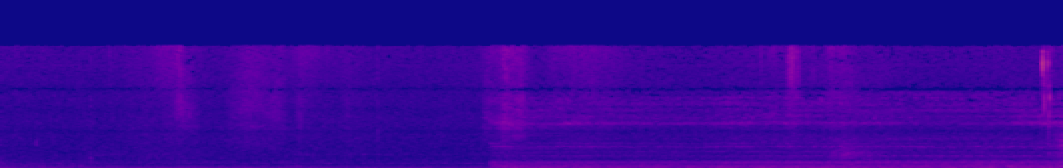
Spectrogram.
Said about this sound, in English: The plane's engine began to rev up.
